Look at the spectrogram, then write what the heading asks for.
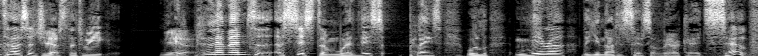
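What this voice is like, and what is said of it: Pompous posh London-style accent. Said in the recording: “Pompous- gentleman ... compared to the rest of the accents ... which are pretty guttural Southern ... You just hear this a Londoner or something ... it's like 3PO meets...”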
